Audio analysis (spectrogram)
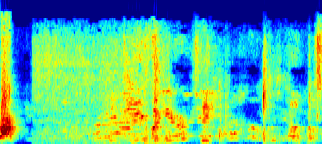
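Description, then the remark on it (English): A dog barks several times in short, irregular bursts, loud, with people talking over and between the barks. “What are you barking at out there?”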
